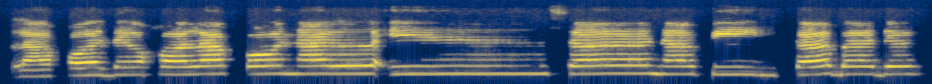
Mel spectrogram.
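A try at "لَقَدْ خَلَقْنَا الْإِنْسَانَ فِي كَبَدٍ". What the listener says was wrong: Jangan menggema. Laqad khalaqnal insana fi kabad.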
